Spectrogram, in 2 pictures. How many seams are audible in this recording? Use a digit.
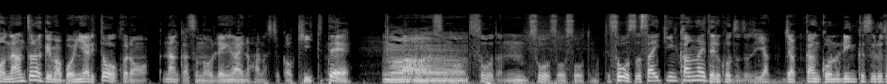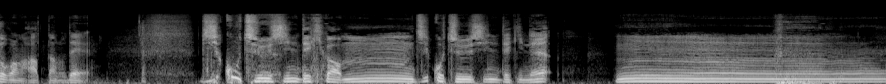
1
